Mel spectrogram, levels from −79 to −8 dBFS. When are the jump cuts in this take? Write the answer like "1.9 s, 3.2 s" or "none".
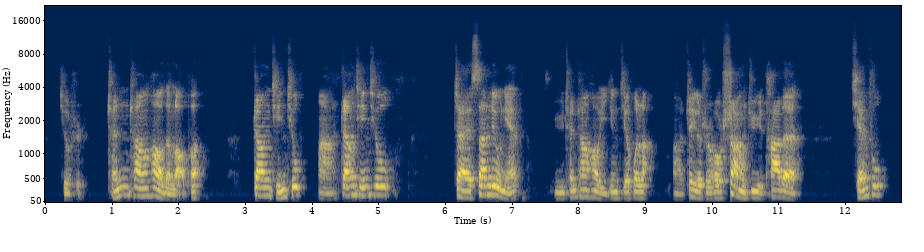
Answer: none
